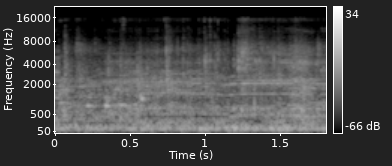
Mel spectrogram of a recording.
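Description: Racing pigeons coo softly in the background, faint and continuous amid a steady murmur of ambient noise.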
